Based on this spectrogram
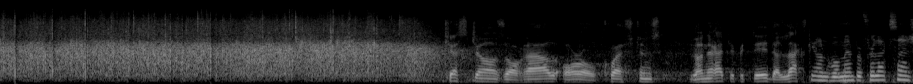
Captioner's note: applause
